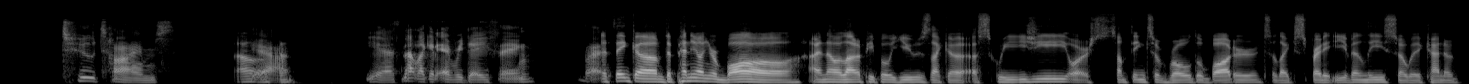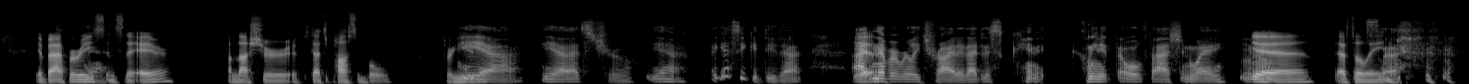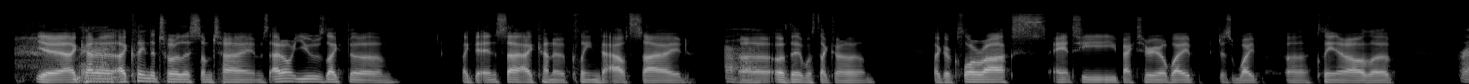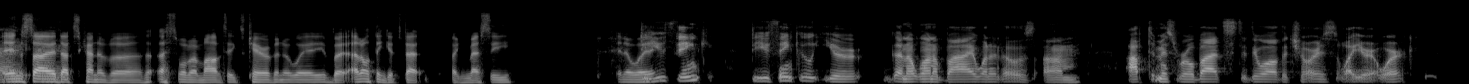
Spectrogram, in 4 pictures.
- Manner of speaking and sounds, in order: chuckle; other background noise
- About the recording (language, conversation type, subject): English, unstructured, Why do chores often feel so frustrating?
